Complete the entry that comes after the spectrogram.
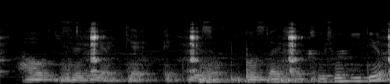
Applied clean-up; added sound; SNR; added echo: none; Clock; -4 dB; reverberation time 0.6 s.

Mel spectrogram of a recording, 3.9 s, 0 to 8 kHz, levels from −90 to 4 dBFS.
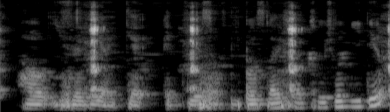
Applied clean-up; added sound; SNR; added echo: classical method WPE with log-MMSE.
